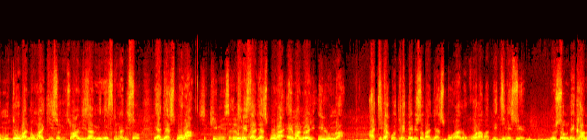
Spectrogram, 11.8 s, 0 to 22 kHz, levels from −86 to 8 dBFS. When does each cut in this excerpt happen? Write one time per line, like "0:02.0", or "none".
none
